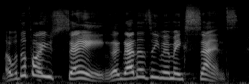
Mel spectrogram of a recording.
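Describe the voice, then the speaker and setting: A young woman hosting a podcast, telling a story with an animated, emphatic delivery and frequent swearing. Her voice sits a little high and sounds bright and forceful. The recording is dry and close. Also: quick pace, no echo. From United States. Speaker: podcast host. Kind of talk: casual storytelling.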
